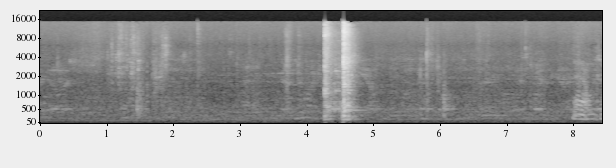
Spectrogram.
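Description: Scissors cutting ribbon: a few faint snips, then two loud sharp snips about a quarter second apart around four seconds in.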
